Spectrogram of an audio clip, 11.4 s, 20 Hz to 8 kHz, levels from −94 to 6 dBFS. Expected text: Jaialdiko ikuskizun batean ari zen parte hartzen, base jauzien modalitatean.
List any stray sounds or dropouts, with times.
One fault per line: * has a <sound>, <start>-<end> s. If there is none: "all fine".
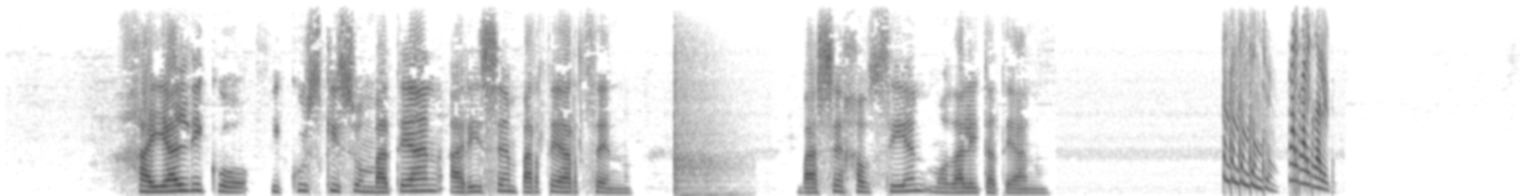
* has a thud, 5.0-5.7 s
* has a chirp, 9.2-10.0 s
